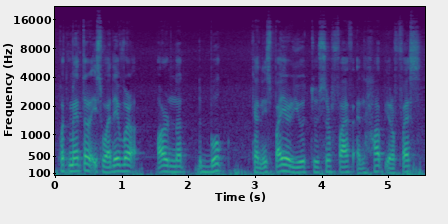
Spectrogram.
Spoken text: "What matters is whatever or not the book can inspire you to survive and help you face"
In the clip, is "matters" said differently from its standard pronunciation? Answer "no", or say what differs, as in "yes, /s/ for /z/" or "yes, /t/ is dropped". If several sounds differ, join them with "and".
yes, /z/ is dropped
